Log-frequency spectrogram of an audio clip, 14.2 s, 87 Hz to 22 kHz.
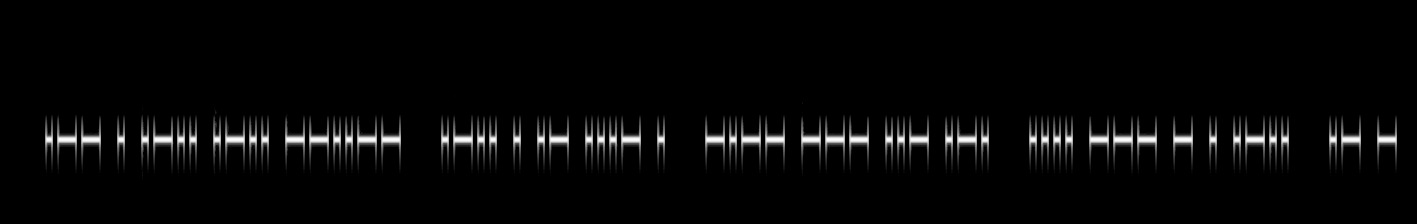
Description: Morse code, heard as a keyed tone, about 20 wpm, 700 Hz. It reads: WELL, LEAVE YOUR HOTEL AT
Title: Sentences from Top 1600 Words 20wpm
